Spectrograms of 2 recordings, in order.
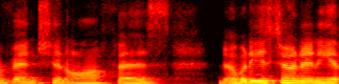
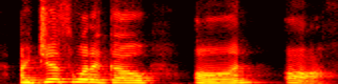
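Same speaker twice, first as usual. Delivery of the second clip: put-on ranting voice, higher pitch; 3 semitones higher than usual. Retelling an Instagram meme video: imitating a guy from a meme video. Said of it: "It was a guy going".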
